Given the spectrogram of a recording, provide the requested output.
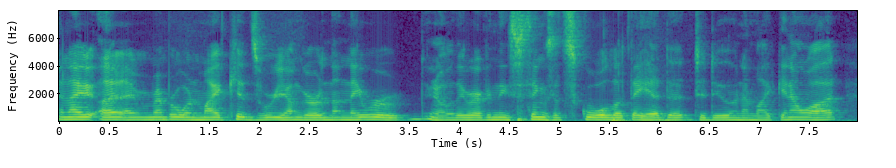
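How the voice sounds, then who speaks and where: A woman with a very deep, low pitch and an American accent, monotone and flat at a moderate pace, with hardly any pauses and audible room echo. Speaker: grandmother interviewed about her life. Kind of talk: casual chat.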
